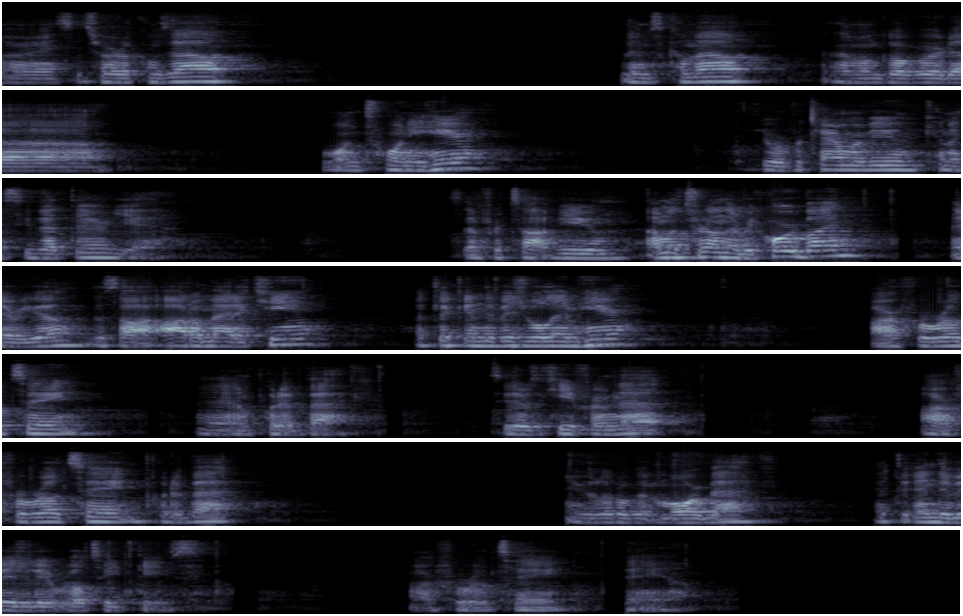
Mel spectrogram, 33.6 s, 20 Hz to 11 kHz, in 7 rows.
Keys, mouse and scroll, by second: 11.7 KP_7, 13.8 click, 17.4-18.6 scroll up 2, 18.6 r, 22.5 click, 24.0 r, 27.1 click, 28.3 r, 29.7 click, 30.5 r, 32.5 click, 33.2 r.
